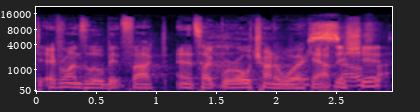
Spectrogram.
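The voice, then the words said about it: American international-school accent. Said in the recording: “You just sound like a kid from international school. ... Has an American accent.”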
